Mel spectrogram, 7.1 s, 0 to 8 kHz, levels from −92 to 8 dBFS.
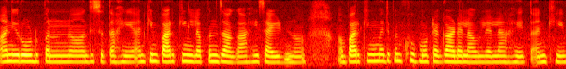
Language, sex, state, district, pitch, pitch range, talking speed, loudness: Marathi, female, Maharashtra, Dhule, 230 Hz, 220-235 Hz, 195 wpm, -20 LUFS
